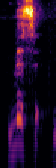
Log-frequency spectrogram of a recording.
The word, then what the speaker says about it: Missett: Judy Shepherd Missett. Missett? Did I say it right? – Yes, that's it.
